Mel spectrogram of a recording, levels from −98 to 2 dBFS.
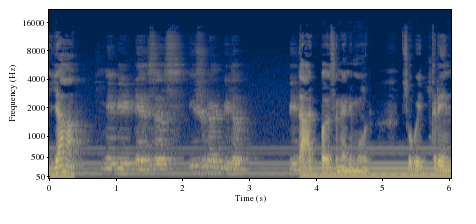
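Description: Mains hum runs from the first moment to the end: a steady 60 Hz tone, strong enough to sit nearly level with the speech. Mains power is leaking into the signal, from a ground loop or a transformer close to the cabling.

A switch to a distant microphone occupies 0.40 to 3.75 s. The speech abruptly turns roomy and hollow, loses its bass and falls roughly 10 dB, with faint room noise underneath. The close microphone likely dropped out, leaving a farther one to carry the recording.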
